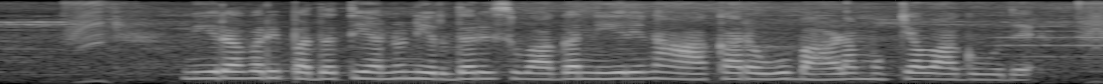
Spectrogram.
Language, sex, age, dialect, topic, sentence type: Kannada, female, 25-30, Mysore Kannada, agriculture, question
